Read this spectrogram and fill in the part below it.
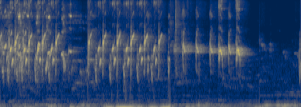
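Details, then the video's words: Energetic yellow-vented bulbul song with dense, rapid chattering and gurgling notes, followed by a few clearer whistled slurs repeated near the end, with a low background hum throughout. "burung trucuk gacor"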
